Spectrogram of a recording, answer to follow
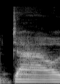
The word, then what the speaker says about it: Tao: from Lao Tzu: "The Tao that can be spoken is not the true Tao." And it's spelled DOW as opposed to DAW, and it was what's her name, the blonde woman.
